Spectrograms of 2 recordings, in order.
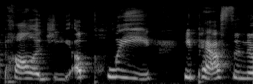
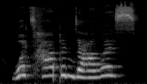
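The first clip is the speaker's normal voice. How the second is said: higher voice for Carlisle, gently questioning; a raised, asking voice for the doctor; 10 semitones higher than usual. A narrator's reading. Carlisle asking Alice what happened, higher-voiced. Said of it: "I heard Carlisle ask".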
